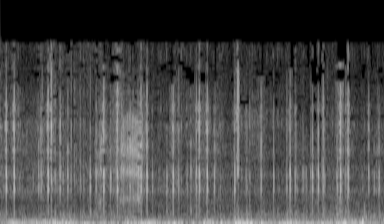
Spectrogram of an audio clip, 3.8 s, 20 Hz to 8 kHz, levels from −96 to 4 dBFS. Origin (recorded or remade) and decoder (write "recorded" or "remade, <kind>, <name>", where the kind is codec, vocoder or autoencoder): recorded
